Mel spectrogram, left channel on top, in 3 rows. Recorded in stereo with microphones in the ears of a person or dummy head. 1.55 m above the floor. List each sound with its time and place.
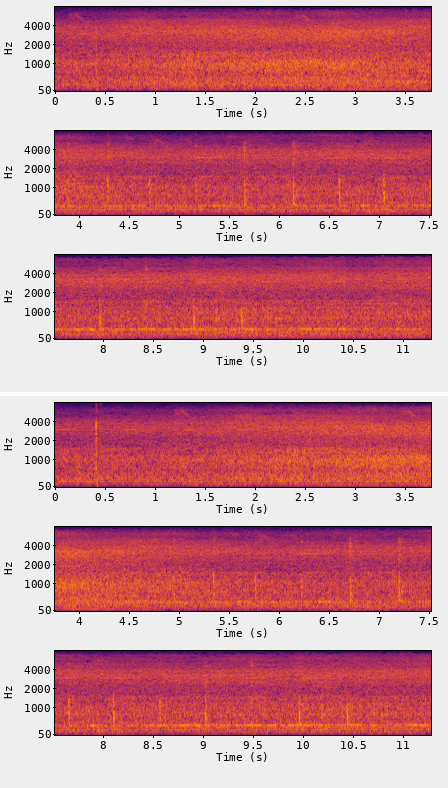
0.4 s a thud: 40° right (ahead or behind)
